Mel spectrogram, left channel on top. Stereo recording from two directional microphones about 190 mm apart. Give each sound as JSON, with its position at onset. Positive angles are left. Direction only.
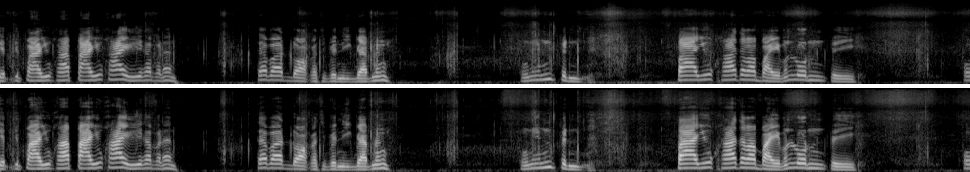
{"t": 0.0, "sound": "speech", "side_deg": -20}
{"t": 5.2, "sound": "speech", "side_deg": -35}
{"t": 6.0, "sound": "a sound", "side_deg": 0}
{"t": 6.7, "sound": "speech", "side_deg": -35}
